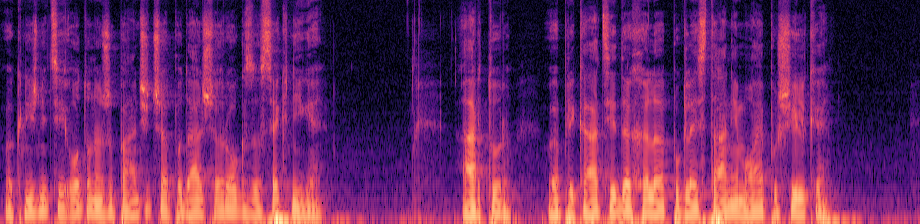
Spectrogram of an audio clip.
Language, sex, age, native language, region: Slovenian, male, 30-49, Slovenian, Central Slovenia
